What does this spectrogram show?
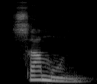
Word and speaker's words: salmon: We have almond, we have become, we have quam, we have salmon, we have arms. Do you get it? So which of them is the silent letter? The answer is L.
